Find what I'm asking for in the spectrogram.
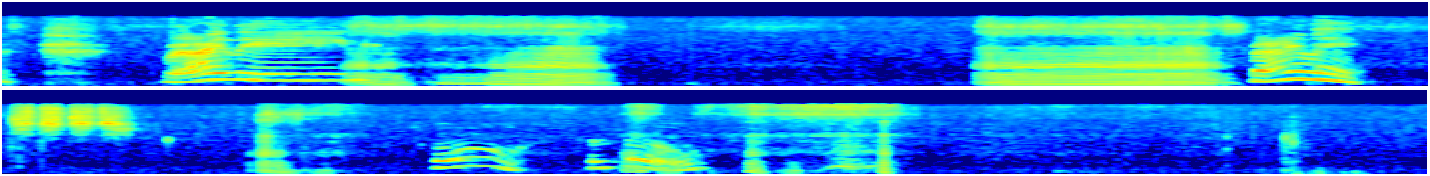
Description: Funny clip of my human sounding snoring cat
